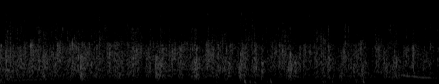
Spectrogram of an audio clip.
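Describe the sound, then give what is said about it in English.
Applause from a church audience during a revival service, a dense, steady wash of many hands clapping that stays loud and even throughout, with no voices standing out. “Somebody give the Lord a well-deserved hand clap of old-timey praise.”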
